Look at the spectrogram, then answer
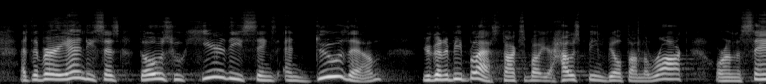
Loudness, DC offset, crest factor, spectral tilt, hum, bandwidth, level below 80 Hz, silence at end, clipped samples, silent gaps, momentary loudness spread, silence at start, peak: -20 LUFS; under 0.1%; 18 dB; -6.5 dB/octave; none; 12.5 kHz; -74 dBFS; 0 s; under 0.1%; none; 10 LU; 0.2 s; -2 dBFS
